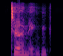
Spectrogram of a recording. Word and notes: turning: Indian

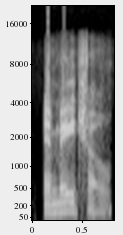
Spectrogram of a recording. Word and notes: mho: American English

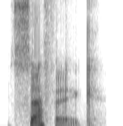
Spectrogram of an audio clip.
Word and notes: Sapphic: British English

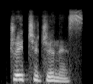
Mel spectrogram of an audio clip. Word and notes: trichogenous: Indian

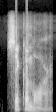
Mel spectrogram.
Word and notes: sycomore: American English

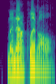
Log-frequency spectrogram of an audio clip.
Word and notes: monoclonal: American English

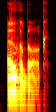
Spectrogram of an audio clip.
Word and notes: overbook: British English

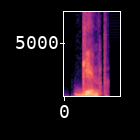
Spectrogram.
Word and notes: guimp: Indian

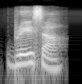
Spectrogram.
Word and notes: bracer: Indian

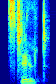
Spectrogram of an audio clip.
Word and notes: stilt: Indian

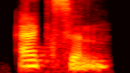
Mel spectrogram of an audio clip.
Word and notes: axon: Indian

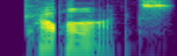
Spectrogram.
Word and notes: cowpox: American English

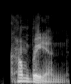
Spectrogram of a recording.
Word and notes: Cumbrian: American English

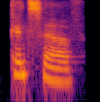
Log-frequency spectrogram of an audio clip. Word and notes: conserve: Indian

